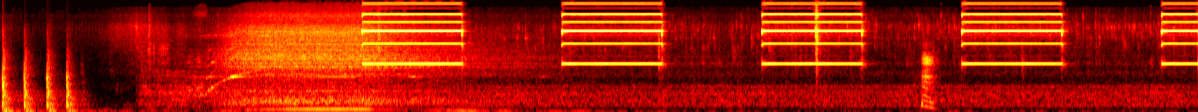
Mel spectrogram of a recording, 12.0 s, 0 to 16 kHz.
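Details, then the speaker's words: Rinnai V65iP non-condensing propane tankless water heater, restarted after motor removed and reassembled: repeating shrill beeps about one second on, one off over quiet fan; error code 34, combustion air temperature sensor fault. "the beeping is not good okay I looked up what code 34 is and it is a there we go combustion air temperature sensor fault"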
